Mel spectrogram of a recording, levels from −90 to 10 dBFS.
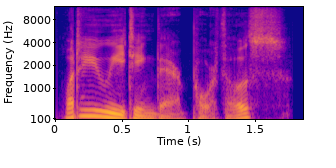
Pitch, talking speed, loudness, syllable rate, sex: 115 Hz, 195 wpm, -17 LUFS, 6.0 syllables/s, male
